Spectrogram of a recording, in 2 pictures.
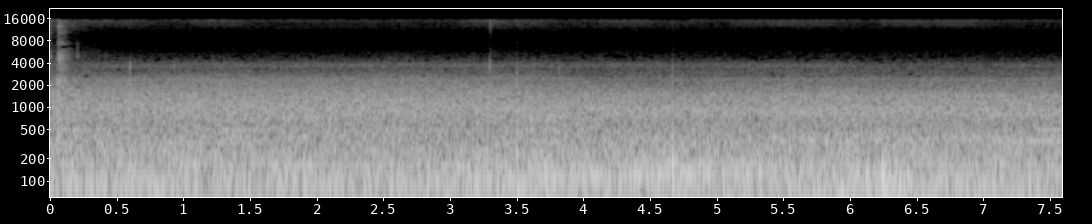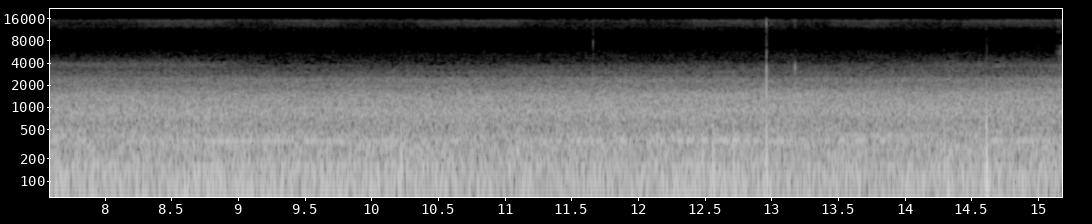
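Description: Steady outdoor city background noise: a low, even rumble with a faint hum, as picked up by a phone's microphone.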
